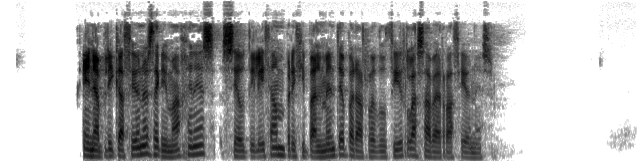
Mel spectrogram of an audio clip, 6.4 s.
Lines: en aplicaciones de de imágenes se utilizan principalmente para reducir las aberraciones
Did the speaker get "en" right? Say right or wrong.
right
